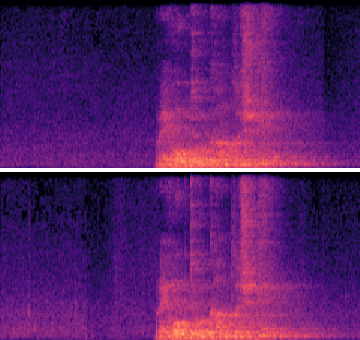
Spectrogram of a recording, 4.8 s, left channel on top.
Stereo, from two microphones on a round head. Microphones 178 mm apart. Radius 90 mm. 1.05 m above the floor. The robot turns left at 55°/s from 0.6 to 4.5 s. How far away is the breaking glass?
I don't hear breaking glass.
